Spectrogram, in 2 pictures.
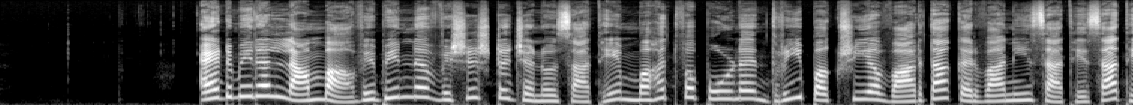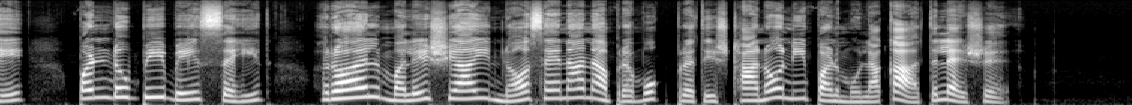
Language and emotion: Gujarati, neutral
